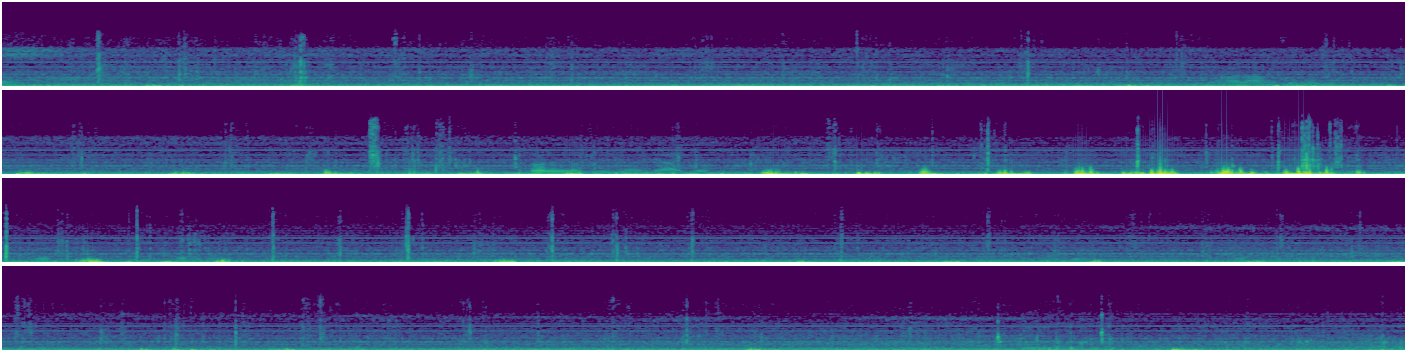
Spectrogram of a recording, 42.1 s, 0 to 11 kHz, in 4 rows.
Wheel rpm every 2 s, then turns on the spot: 0, 0, 0, 0, 0, 0, 0, 0, 0, 0, 0, 0, 0, 0, 0, 0, 0, 0, 0, 0, 0.
none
